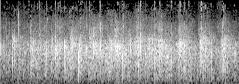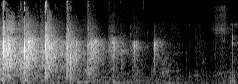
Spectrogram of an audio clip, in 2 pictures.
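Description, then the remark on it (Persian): An audience applauds after a business-model presentation, with a dense, crackling wash of many hands clapping, holding strong for several seconds before gradually thinning and fading away, with no talking over it. “مرسی، تشویق کن.”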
